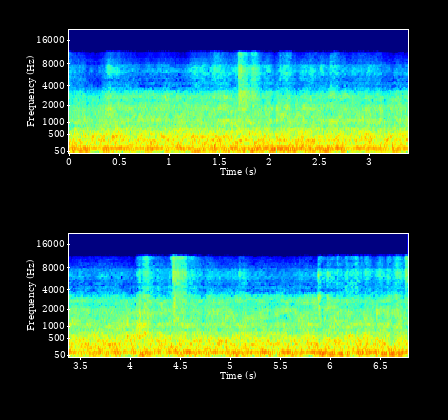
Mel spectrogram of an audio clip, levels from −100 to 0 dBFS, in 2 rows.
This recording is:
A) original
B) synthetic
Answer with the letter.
B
